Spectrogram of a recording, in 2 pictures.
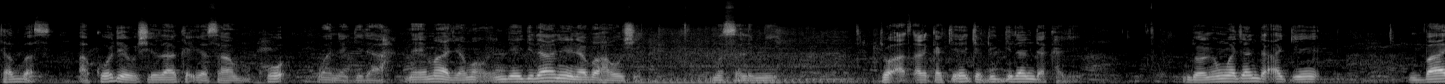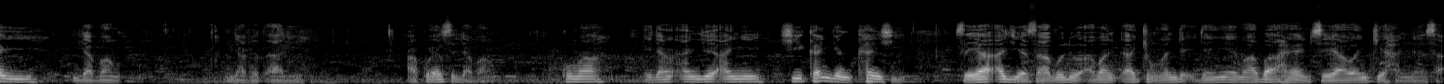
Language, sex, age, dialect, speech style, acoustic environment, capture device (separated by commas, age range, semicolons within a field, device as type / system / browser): Hausa, male, 25-34, Nigeria - Katsina, happy, people talking, mobile / Linux / Chrome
